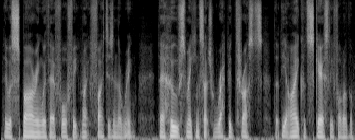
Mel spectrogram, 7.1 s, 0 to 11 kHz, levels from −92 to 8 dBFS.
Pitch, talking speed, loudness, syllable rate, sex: 95 Hz, 210 wpm, -20 LUFS, 5.3 syllables/s, male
